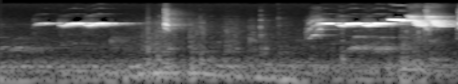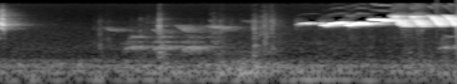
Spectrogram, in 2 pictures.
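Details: Competing songs of two double-collared seedeaters: short high whistled notes lead into rapid buzzy trills, repeated in separate phrases about every three to four seconds, with sharp clicks and a rustling, flapping sound between.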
